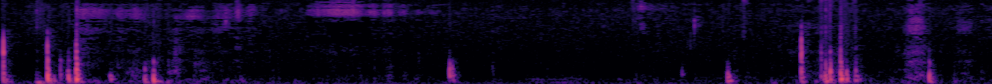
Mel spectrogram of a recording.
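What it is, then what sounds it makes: Textured plastic vacuum bag crinkled. Fingertips of both hands squeeze and crinkle a thin, clear textured plastic vacuum bag sheet laid over a mesh dome. Quiet, dull crackling pops come in short clusters at the start, middle and end, separated by near-silent pauses, with faint high rustle between them.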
